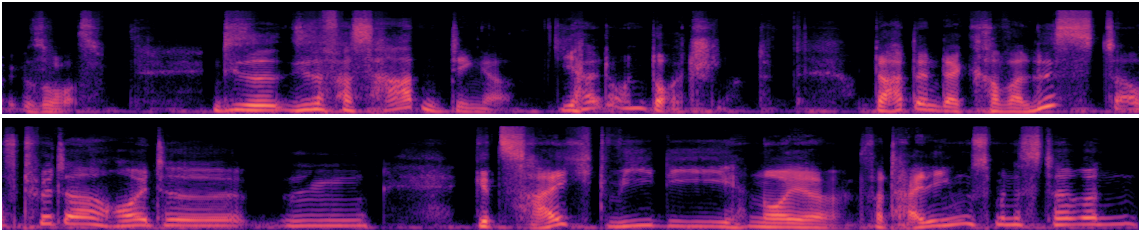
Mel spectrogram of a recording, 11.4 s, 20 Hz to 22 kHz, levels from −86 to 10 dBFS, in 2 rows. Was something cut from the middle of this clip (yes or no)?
yes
